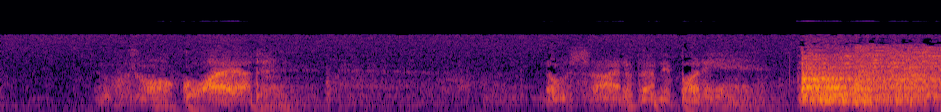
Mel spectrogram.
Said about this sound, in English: I drew fast and fired at the flash.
